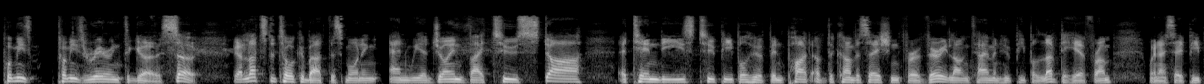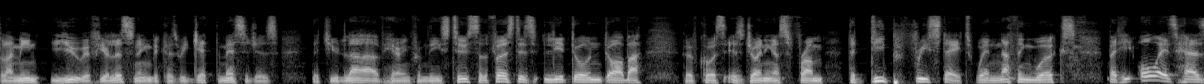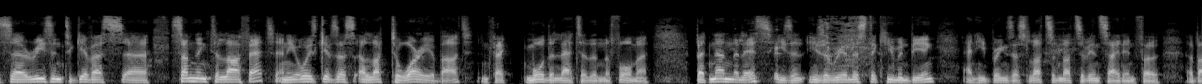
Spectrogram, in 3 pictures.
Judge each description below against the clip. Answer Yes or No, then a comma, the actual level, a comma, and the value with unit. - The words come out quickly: Yes, fast, 230 wpm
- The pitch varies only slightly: No, average, 4.5 semitones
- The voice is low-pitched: Yes, low, 105 Hz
